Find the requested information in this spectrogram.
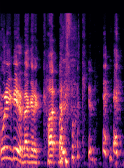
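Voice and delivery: high-pitched, put-on affronted voice; mock-outraged, protest in disbelief; indignant. Student objecting to the dorm RA's complaint, indignant. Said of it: "he's fucking indignant about it".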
